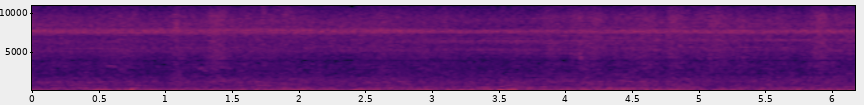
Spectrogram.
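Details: Steady swarm hum from wild Apis dorsata giant honey bees while the queen is painted, a thick low droning buzz that pulses slightly, with a faint constant high whine overhead.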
